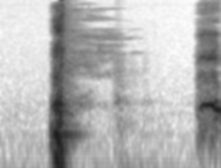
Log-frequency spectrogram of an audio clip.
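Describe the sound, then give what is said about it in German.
Quick, sharp breaths taken in close succession, a loud breathy rush first, then a trailing, fainter exhale and another strong intake at the end; no talking. “Oh, guck mal, jetzt hast du gerade dreimal schnell hintereinander geatmet zur Strafe, ne?”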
